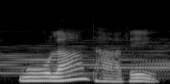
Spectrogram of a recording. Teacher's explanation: ನಾಲ್ಕು ಅಕ್ಷರಗಳು ದೀರ್ಘವಾಗಿದೆ ಮತ್ತು ಧ ಮಹಾಪ್ರಾಣ ಇದೆ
